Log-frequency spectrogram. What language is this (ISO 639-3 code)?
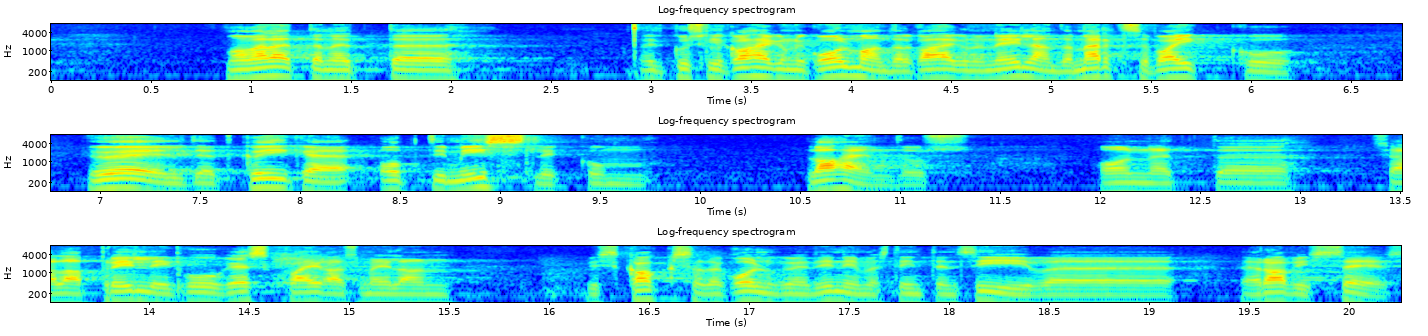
est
